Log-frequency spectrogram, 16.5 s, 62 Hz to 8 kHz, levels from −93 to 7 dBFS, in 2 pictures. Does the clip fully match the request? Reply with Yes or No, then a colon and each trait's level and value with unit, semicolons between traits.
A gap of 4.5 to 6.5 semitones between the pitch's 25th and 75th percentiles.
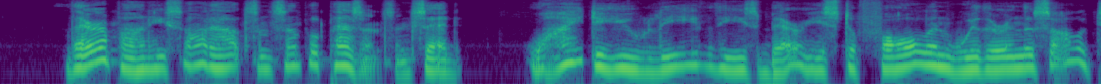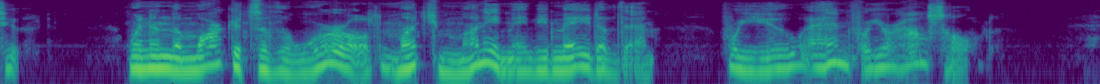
No: average, 4.1 semitones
